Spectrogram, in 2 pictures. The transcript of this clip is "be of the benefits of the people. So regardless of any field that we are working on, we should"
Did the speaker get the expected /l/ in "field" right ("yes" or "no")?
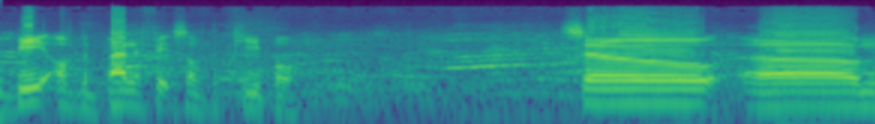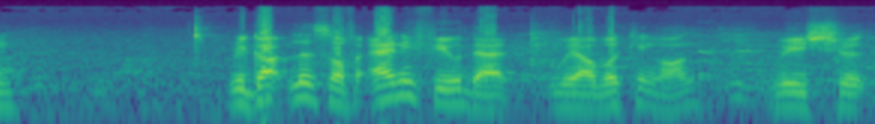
no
